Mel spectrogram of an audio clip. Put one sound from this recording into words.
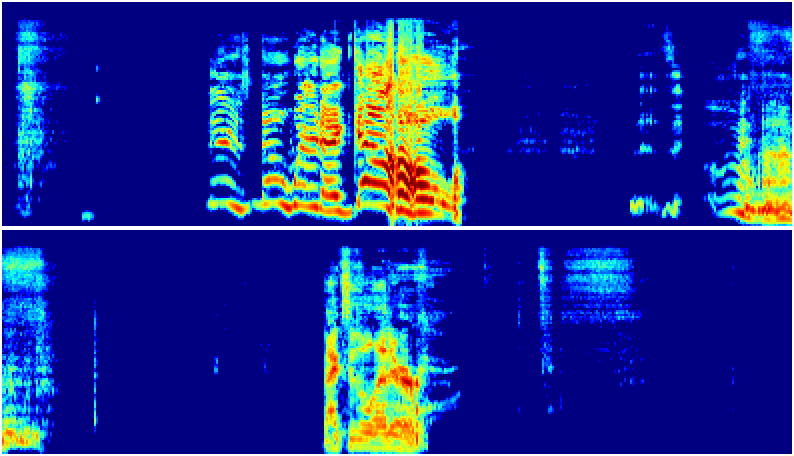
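A man speaks dramatically close to a microphone, with wailing, pained cries.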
